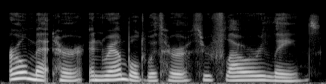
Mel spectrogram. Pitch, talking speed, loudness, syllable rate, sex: 195 Hz, 185 wpm, -16 LUFS, 4.9 syllables/s, female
